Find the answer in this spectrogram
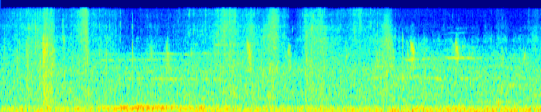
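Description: Outdoor ambient noise: a steady low rumble with a few faint clicks and short high chirps.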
